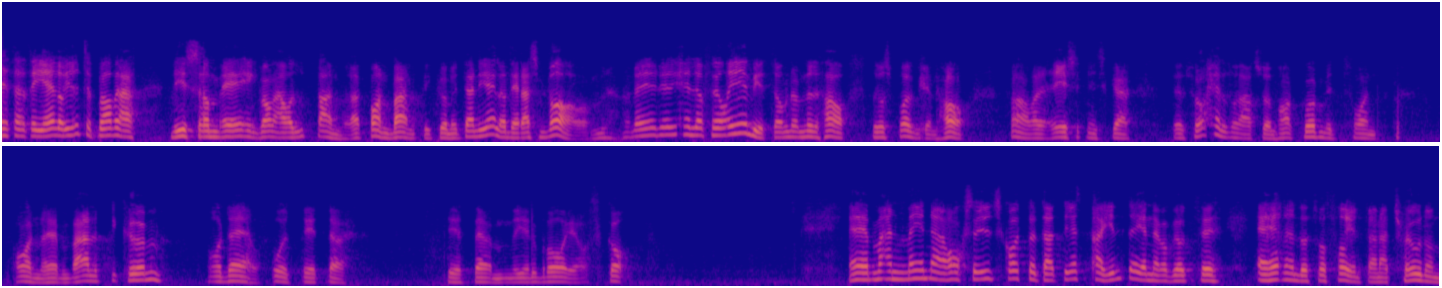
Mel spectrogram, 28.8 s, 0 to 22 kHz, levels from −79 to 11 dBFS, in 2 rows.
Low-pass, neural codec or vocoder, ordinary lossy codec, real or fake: 7.2 kHz; codec, 16 kHz in and 24 kHz out, 0.6 kbps, FocalCodec, streaming, 4096 codes; Opus, 24 kbps; fake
